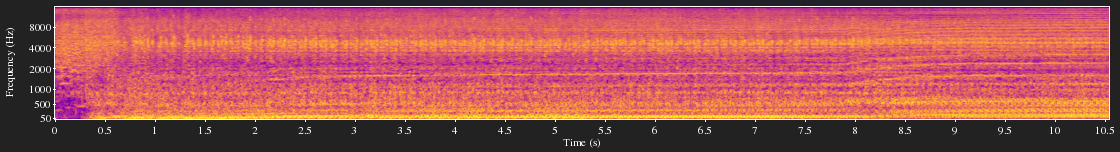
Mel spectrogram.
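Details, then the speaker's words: 1985 Chevy C20 truck, carbureted V8 with new muffler, cold start: catches and settles into a steady raised idle that eases slightly near the end, blowing steam; choke working, holding it on fast idle. "I think the choke's working now, dude. Sounds like it's up on high."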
